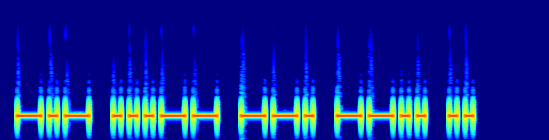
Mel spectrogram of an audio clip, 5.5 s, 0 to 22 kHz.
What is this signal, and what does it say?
Morse code, heard as a keyed tone, about 15 wpm, 700 Hz. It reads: K3GZI
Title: USA Callsign DE Callsign - 5 Characters - 15wpm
